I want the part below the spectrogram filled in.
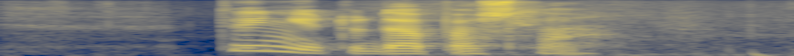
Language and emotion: Russian, neutral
